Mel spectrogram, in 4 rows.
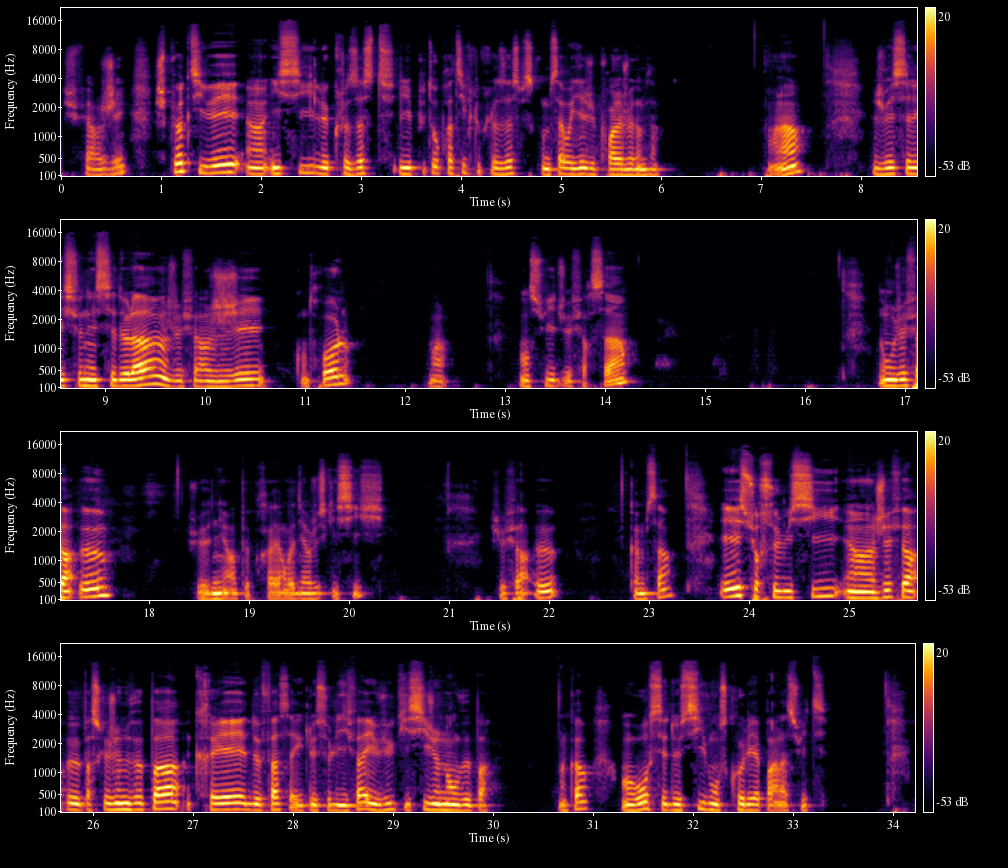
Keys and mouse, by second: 0.5 click, 1.5-4.9 drag, 3.8 g, 5.3-8.4 ctrl+shift+middle drag, 6.9 Tab, 8.4 shift+click, 8.8-11.4 ctrl+middle drag, 9.9 g, 11.4 ctrl+click, 11.7-12.9 ctrl+middle drag, 12.9 click, 13.7 g, 15.5 click, 15.6-19.8 shift+middle drag, 16.8 e, 19.8 ctrl+click, 21.1 e, 22.4 click, 24.8 e, 25.7 click, 25.8-34.2 middle drag, 33.9 Tab.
